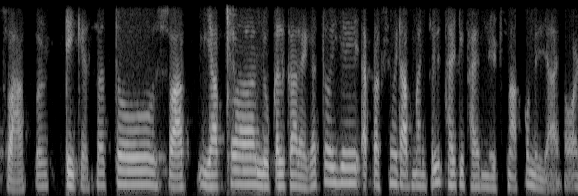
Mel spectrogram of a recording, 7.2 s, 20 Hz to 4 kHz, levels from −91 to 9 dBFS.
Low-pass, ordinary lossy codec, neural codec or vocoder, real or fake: 3.6 kHz; none; none; real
